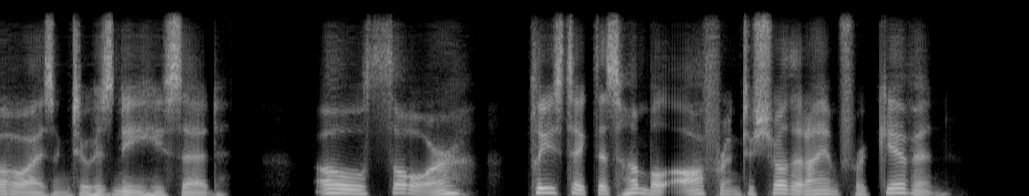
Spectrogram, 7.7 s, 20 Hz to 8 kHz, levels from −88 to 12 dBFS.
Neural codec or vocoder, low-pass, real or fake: codec, 16 kHz, about 1 kbps, DyCAST, with the encoder's durations; 7.2 kHz; fake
